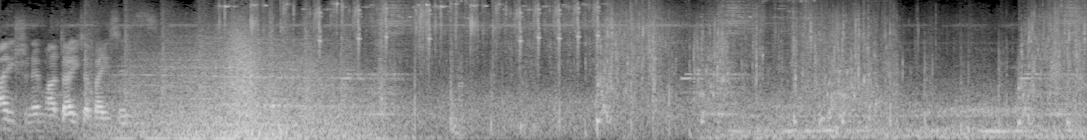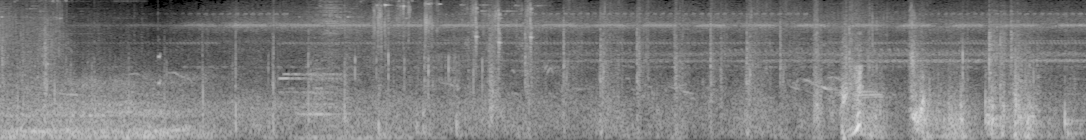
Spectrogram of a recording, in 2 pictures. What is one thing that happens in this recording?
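Quick footsteps patter along the ground.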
